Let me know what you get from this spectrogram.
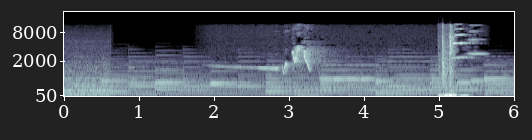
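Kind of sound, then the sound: bird, japanese bush warbler singing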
